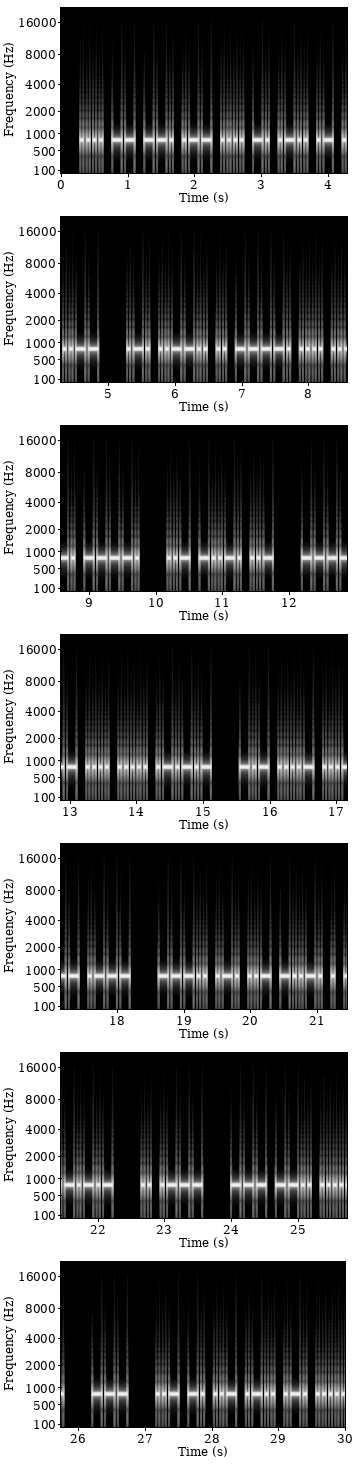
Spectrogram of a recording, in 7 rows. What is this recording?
Sound effects > Electronic / Design
Koch 32 KMRSUAPTLOWI.NJEF0YVGS/Q9ZH38B?4 - 840 N 25WPM 800Hz 90%
Practice hear characters 'KMRSUAPTLOWI.NJEF0YVGS/Q9ZH38B?4' use Koch method (after can hear charaters correct 90%, add 1 new character), 840 word random length, 25 word/minute, 800 Hz, 90% volume. Code: hmgwhnla3 r?i9hf9 u/u 0h5. k43j 8ru/e. ij oz5 o unulr5sq z mgp fo4 9irsh4n 5fbrgwpb. ku?z84j 3?iha pttkp v3a ?z u/t /i?ft??wz 5vmzz mze5nwhbl 9nw nmi.0vw bsiy/n.f no r/eb q0.u3 y89?nil8l lhm5p0 v3e/0?va uyh4?.8/ omy ob u?swfn?i g8h rf gwwy pokfwy geu9nt bgkl0ga 3t3p a0n q/3tmn 58mnwlet ffju5zk 5pqhq /e30/84g0 5? ?nn3bbory rjqlayko euzak z0geeznb lhs085v?s tlbtya//? y0kfojj4 i s8sqez fu tt.jbl0h5 .pl8 /ijz/ 8yzgry y/9z ut3. 5mm to?/ ou k 5yg gpap bk3mt/n .emj/w.nw 0s/. est e8ajl.3 v i8vymre 5vppek nlwfe 4.9jguo qagv p53 gfoh/930 s3/yj ?tsvi.3s e w/iai /gh..5 y9z wlboem8h qb4t w 4el4abzy jf3p sf0mzkr53 n9eg z0.
morse, characters, radio, code, codigo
